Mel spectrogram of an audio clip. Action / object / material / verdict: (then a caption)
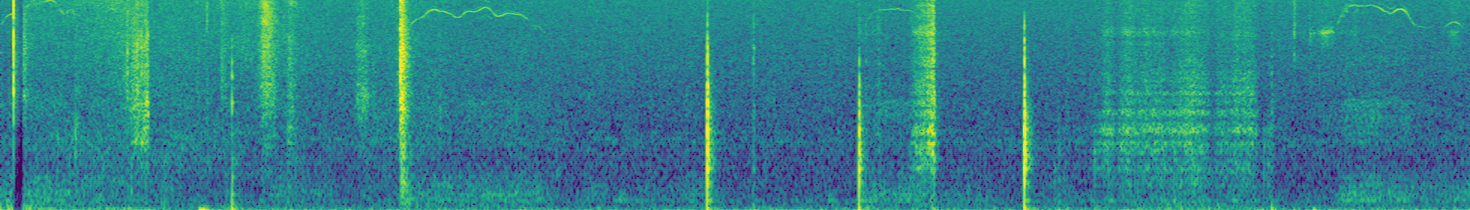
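scrape / chalk stick on a blackboard / chalk / none. A white chalk stick is stroked across a large flat blackboard in a quiet, close setting. Soft scratchy strokes mix with sharp taps and faint high squeaks, over a low background rumble.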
